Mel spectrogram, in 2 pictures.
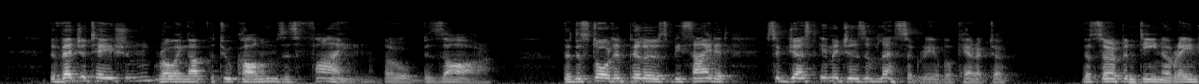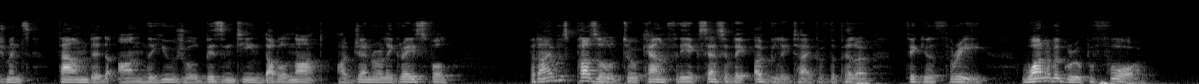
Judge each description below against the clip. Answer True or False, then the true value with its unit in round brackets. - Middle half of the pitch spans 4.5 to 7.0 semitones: True (4.9 semitones)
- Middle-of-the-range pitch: False (115 Hz)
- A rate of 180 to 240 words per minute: False (145 wpm)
